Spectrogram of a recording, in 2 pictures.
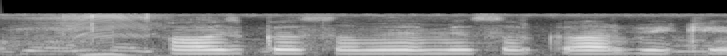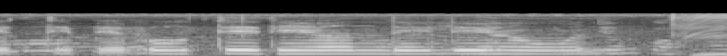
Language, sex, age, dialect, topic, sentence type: Bhojpuri, female, 18-24, Western, agriculture, statement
